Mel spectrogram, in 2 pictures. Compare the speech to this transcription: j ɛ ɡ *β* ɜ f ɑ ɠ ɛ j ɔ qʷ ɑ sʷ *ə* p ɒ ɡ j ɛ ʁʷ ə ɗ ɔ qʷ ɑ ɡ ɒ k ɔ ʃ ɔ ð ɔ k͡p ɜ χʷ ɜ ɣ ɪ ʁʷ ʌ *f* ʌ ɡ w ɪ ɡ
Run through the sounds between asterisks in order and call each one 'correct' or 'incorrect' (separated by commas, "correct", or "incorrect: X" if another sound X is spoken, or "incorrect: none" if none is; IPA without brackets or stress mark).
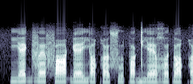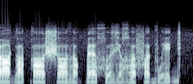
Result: incorrect: v, correct, correct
